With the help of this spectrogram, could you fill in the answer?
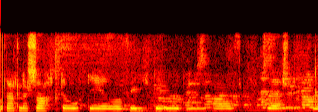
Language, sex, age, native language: Icelandic, male, 11, Vietnamese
